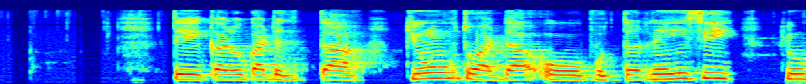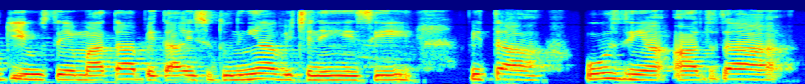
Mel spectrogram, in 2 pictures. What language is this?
Punjabi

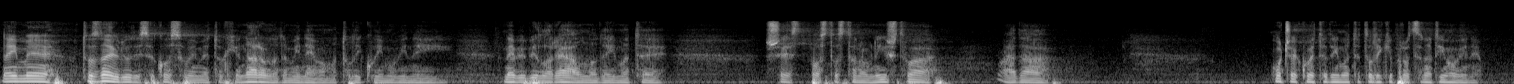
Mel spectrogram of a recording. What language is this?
Serbian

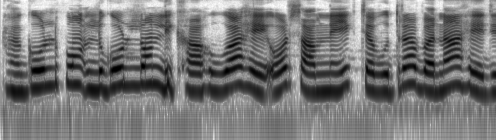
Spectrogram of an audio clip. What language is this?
Hindi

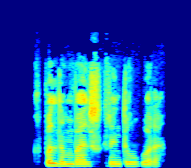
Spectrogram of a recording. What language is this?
Pashto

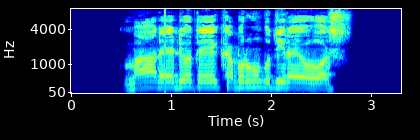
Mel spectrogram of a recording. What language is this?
Sindhi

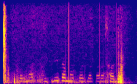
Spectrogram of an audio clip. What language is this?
Pashto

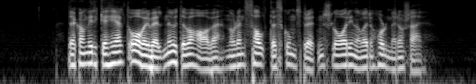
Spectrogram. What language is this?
Norwegian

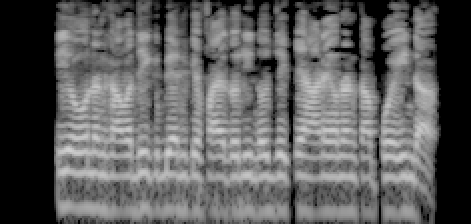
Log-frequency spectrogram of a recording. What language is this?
Sindhi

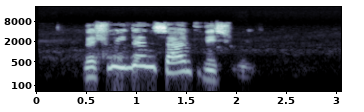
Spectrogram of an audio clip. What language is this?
Kabyle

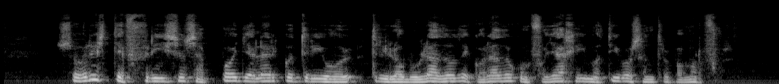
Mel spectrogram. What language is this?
Spanish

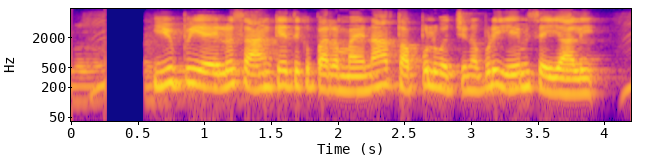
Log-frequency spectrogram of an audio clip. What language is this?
Telugu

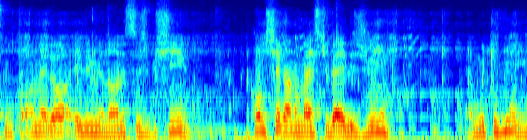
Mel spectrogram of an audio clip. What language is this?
Portuguese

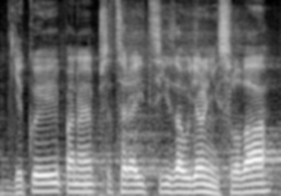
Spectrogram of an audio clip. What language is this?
Czech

